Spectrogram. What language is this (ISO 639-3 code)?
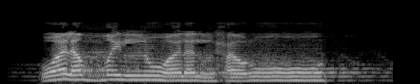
ara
